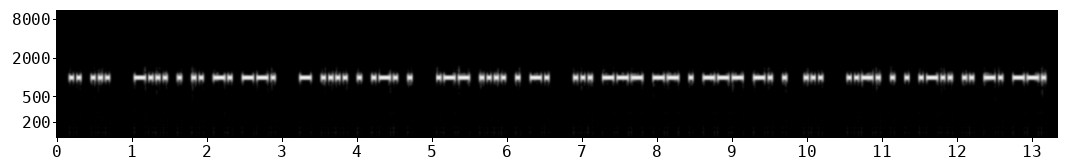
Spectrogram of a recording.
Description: Morse code, heard as a keyed tone, about 25 wpm, 1000 Hz. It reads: IS BEING THERE WHEN SOMEONE S FEELING
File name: qotdfiles / 25wpm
